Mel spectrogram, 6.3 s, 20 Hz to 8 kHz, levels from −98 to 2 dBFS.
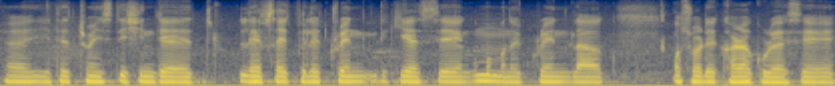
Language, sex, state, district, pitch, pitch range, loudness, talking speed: Nagamese, male, Nagaland, Dimapur, 130 Hz, 125-135 Hz, -14 LUFS, 170 wpm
